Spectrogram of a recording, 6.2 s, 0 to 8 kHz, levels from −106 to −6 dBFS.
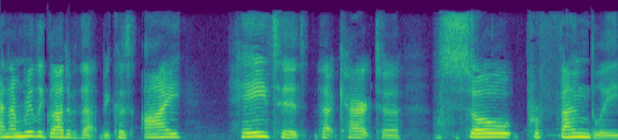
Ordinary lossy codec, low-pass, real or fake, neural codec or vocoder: AAC, 32 kbps; 7.2 kHz; real; none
